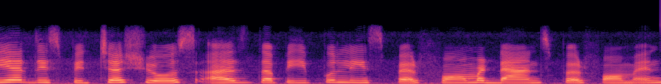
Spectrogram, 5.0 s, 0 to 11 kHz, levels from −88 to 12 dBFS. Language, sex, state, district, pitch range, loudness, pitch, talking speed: English, female, Punjab, Fazilka, 235-275 Hz, -16 LUFS, 250 Hz, 155 wpm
